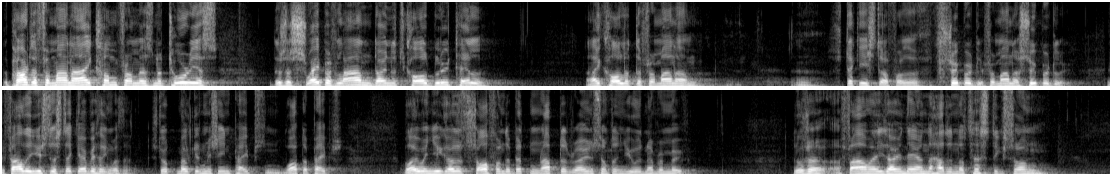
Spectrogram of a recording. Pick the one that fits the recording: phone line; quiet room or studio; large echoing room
large echoing room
